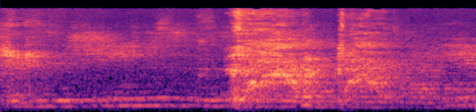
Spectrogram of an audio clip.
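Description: A woman speaking at a lectern, with a cough about a second in.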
